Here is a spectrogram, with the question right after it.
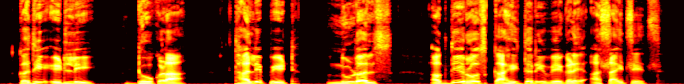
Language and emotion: Marathi, neutral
